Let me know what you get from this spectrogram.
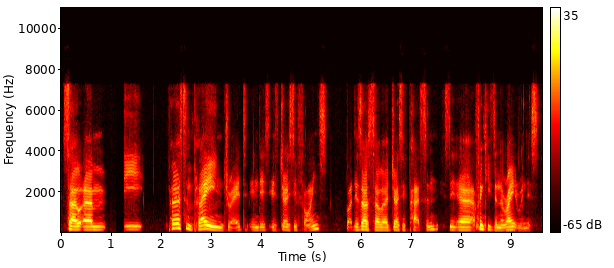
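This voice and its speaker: A British man in middle age talks as a podcast co-host, informal and inclined to ramble. His pitch is mid-range. The sound is dry and close, with a slightly dull top end. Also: measured pace, no echo. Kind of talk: casual chat podcast review.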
